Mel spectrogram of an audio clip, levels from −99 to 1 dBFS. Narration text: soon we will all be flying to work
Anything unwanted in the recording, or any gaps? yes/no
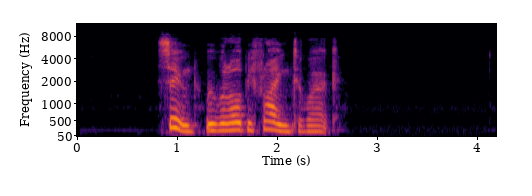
no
